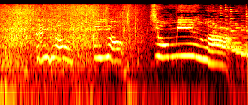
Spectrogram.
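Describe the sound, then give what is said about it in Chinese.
A little rooster jumps into a pond with a splash, followed by ongoing watery churning while high, wavering squawk-like cries rise over it, ending in one long, loud call. “于是，小公鸡闭上眼，咬紧牙，向池塘里跳去。”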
